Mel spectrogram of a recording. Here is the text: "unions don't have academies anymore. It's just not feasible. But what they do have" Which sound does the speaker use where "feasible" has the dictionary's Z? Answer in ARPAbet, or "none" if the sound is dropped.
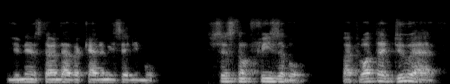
Z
